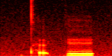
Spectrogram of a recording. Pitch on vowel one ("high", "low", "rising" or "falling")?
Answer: high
